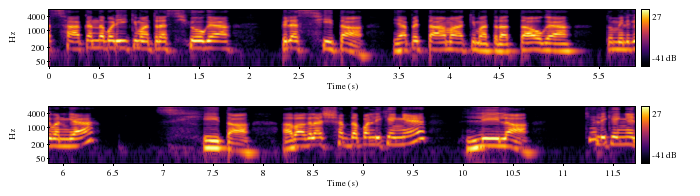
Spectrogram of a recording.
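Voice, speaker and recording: Bright high-voiced Hindi teacher spelling words. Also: male voice, dry recording, clean studio sound. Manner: slow syllable-by-syllable spelling with repeated questions; addresses viewers as friends. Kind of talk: Hindi reading lesson for beginners.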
